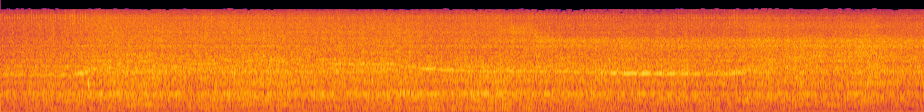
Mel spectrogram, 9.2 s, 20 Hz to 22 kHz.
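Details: Chrysler 318 (5.2 L) V8 after oil pump replacement, with a bent starter cover plate section cut out and starter shimmed: even, smooth, steady idle with no scraping or knocking from the bellhousing; sounds much better, healthy.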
